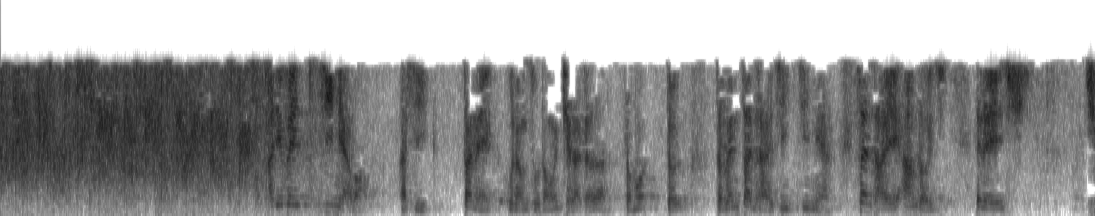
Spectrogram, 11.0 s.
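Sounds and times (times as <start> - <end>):
audience applause for a praised performer: 0.0 - 3.0
speech: 2.8 - 10.2.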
